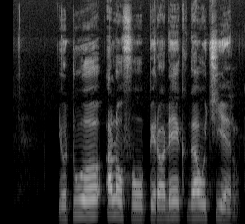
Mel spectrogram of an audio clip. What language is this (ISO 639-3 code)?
luo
